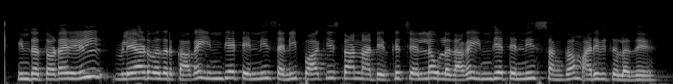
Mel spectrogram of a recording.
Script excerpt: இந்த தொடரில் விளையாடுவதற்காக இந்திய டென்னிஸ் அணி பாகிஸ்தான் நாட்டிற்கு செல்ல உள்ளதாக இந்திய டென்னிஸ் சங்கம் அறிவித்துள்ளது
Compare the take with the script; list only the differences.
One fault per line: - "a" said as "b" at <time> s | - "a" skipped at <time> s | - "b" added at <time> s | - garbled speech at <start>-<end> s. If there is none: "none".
none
